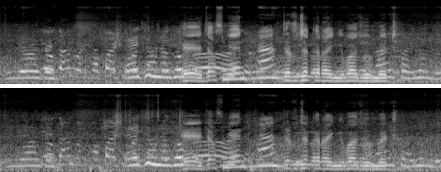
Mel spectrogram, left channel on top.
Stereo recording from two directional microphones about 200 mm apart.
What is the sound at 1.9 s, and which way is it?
Speech, 55° left (ahead or behind).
